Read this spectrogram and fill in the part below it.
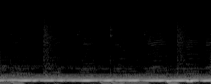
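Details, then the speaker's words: At key-on, in-tank fuel pump heard near rear seat: loud, low steady hum wavering slightly for a couple of seconds; pump judged far too noisy. "maintenant je vais donc faire un tour de clé pour vous faire écouter la pompe à essence que je trouve beaucoup trop bruyante"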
